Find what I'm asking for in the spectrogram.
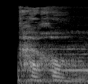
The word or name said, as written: taihou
